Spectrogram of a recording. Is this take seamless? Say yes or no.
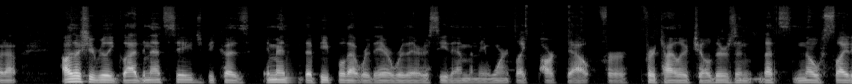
no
